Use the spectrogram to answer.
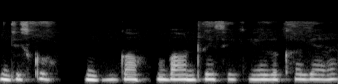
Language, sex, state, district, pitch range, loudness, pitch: Hindi, female, Uttar Pradesh, Deoria, 225-230 Hz, -15 LUFS, 225 Hz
